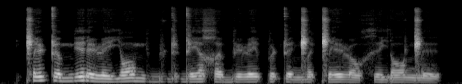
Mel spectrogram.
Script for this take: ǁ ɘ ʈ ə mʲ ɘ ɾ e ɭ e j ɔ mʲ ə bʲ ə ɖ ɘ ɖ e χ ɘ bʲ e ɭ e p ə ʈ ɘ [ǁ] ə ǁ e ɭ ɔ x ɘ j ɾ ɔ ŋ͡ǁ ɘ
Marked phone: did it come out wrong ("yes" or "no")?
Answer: yes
